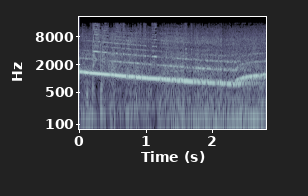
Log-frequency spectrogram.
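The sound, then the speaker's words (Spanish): A loud ambulance siren wails, its tone sliding slowly down and then climbing again over a low rumble of traffic noise. “Uy, ambulancia,”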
